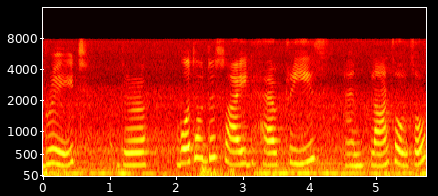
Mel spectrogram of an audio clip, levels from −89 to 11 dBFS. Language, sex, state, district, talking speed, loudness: English, female, Punjab, Kapurthala, 115 wpm, -16 LUFS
